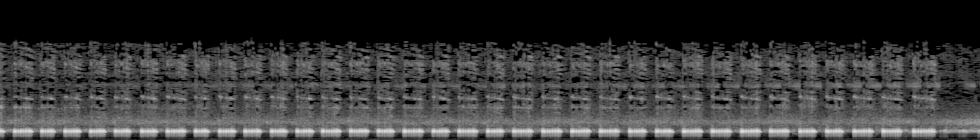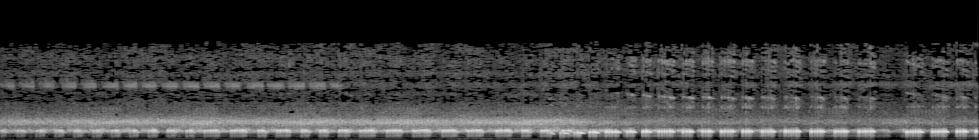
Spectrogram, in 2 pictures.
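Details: After heavy rain at night, an Asian common toad delivers a fast rattling trill of croaks, pauses while a softer chorus of many frogs continues, then resumes its rapid pulsing.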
